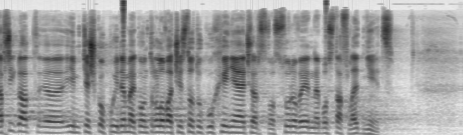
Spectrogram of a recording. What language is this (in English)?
Czech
